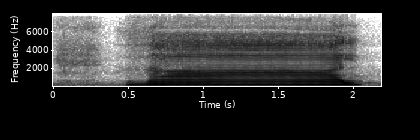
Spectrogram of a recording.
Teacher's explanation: زال کا مخرج یہ ہے کہ زبان کی نوک اوپر والے دانتوں کے کنارے سے لگے تو زال ادا ہوتا ہے۔ یہاں پہ آپ دیکھ رہے ہیں کہ زال کو کھول کے لکھا ہوا ہے، اس پر بھی بڑی مد ہے تو زال کو بھی کھینچ کر پڑھیں گے، زال۔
